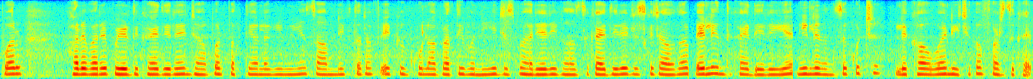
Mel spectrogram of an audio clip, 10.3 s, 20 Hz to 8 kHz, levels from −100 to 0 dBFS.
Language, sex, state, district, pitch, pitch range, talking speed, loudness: Hindi, female, Chhattisgarh, Sarguja, 215 Hz, 210-225 Hz, 285 wpm, -19 LUFS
